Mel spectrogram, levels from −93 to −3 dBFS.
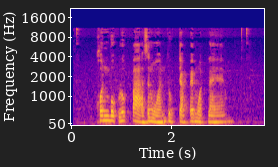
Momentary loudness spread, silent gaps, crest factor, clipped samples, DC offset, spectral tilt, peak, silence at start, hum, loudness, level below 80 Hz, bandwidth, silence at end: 15 LU; none; 18 dB; under 0.1%; under 0.1%; -5.5 dB/octave; -2 dBFS; 0.1 s; none; -18 LUFS; -44 dBFS; 11.5 kHz; 0.65 s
